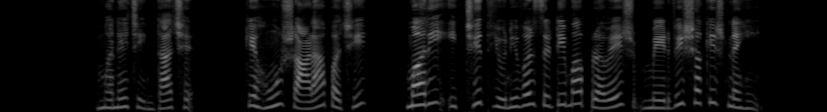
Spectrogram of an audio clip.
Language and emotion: Gujarati, fearful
